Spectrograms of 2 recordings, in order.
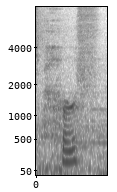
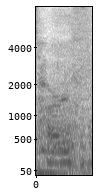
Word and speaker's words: hearth: I know it's pronounced Hearth. I know. But the thing is is that when I when I look at that word, I see the word earth with an h in front of it cuz that's how it's spelled.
